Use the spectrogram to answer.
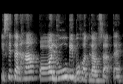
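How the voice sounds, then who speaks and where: A woman teaches an online Quran recitation lesson in a bright, clear, slightly high voice that is expressive. Patient throughout, she keeps checking on her students, repeating "theek hai," and stretches out the sounds she models slowly.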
